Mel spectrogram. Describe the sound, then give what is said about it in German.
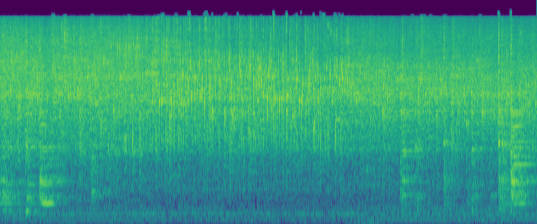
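Food searing in a pan over moderate heat, a loud, steady sizzle that runs unbroken throughout, with occasional light stirring clicks. “anbraten. nicht zu viel Hitze.”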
